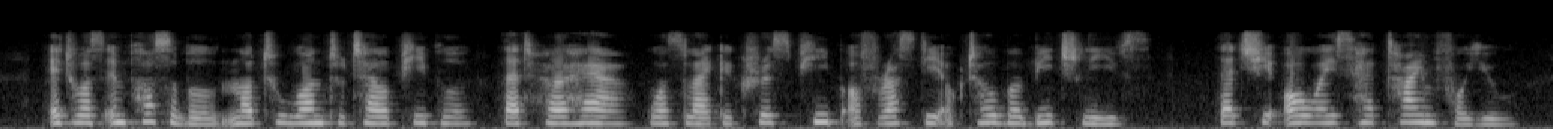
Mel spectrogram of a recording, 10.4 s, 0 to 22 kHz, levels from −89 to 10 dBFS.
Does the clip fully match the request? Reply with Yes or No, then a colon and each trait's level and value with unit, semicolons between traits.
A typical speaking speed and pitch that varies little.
Yes: average, 170 wpm; narrow, 2.1 semitones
